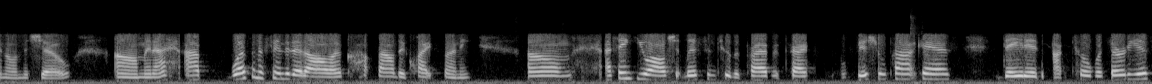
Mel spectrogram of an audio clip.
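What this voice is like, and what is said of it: Louisiana Southern accent. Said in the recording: “I am a transplant from Louisiana, so I'm sure I have quite a bit of an accent to you all”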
